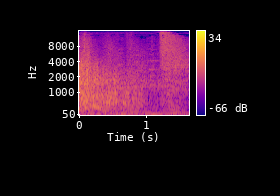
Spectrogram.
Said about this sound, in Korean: 요란한 총소리가 조용히 잠든 집을 뒤흔들었다.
